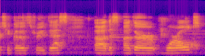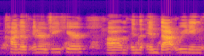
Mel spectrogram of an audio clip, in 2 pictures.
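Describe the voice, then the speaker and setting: A woman with a stuffy, congested voice rambles through a channeled tarot reading, her pitch held fairly flat. She keeps checking in with the listener as she goes. The home recording sounds dull and lo-fi, with a faint hiss behind her. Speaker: tarot reader. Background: dogs barking at times.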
